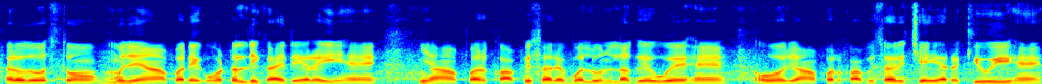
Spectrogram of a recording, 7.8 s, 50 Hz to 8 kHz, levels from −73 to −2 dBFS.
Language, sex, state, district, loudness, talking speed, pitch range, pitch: Hindi, male, Rajasthan, Bikaner, -15 LUFS, 215 wpm, 105-110 Hz, 105 Hz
